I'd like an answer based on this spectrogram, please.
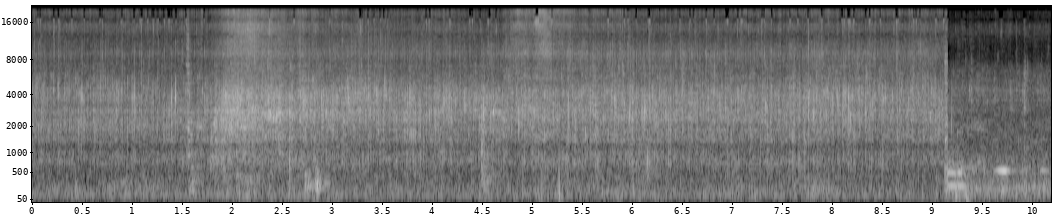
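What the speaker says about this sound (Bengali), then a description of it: "দিয়ে অকণমান ভাজি কৰি ল'ম" Food frying in a pan with a steady, close sizzle and occasional stirring clatter, growing louder about two seconds in, then easing near the end with a few brief clinks; no talking.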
